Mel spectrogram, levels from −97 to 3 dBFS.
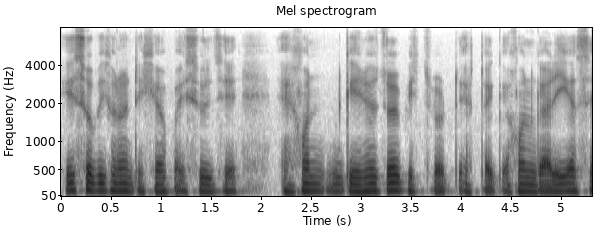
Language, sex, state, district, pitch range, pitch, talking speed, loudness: Assamese, male, Assam, Sonitpur, 120-130 Hz, 125 Hz, 145 wpm, -19 LUFS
